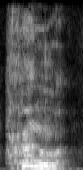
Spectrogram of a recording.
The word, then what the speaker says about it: Rhyl: Rhyl is spelled R-H-Y-L. The Y-L is basically ill, and that R-H, one letter, in the Welsh alphabet, we got the H sound first, the H, and then the rolling R straight after it, so it's a Hr.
